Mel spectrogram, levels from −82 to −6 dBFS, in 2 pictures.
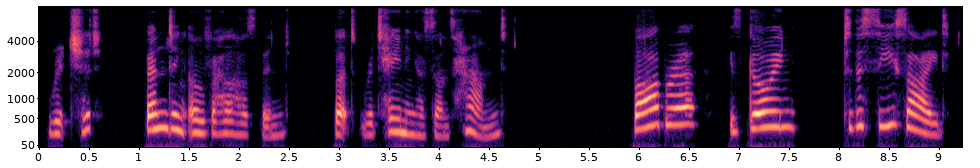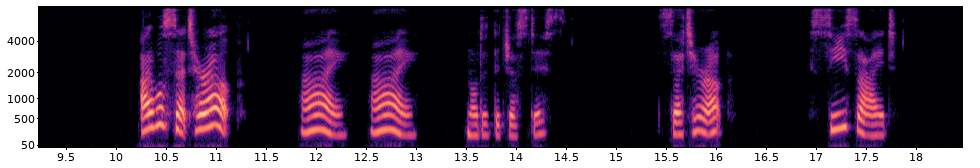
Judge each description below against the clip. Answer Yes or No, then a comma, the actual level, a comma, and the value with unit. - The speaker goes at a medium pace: No, slow, 110 wpm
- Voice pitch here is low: No, very high, 250 Hz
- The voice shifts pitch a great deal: Yes, wide, 7.5 semitones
